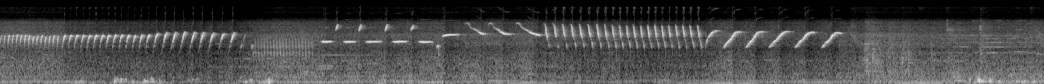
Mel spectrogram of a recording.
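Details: Lively canary song aimed at prompting other canaries to answer: a steady fast trill rising in pitch, paired whistled notes, then a rapid rolling tour and a row of sweeping slurred notes before quiet.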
